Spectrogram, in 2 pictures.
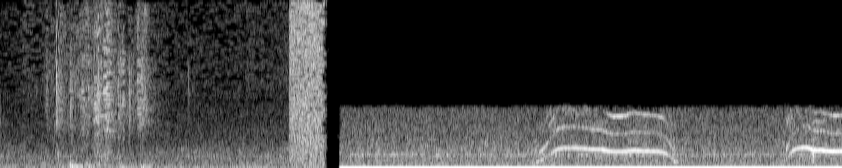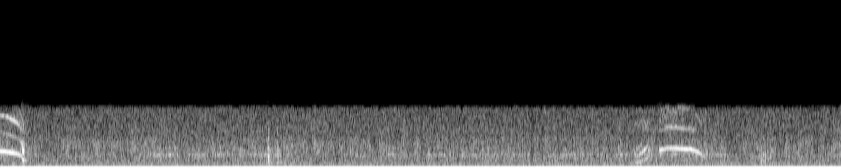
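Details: Cat meowing: three drawn-out meows, each arching up and then falling, spaced several seconds apart, heard over a steady low electrical hum after a brief burst of rustling noise at the start.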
